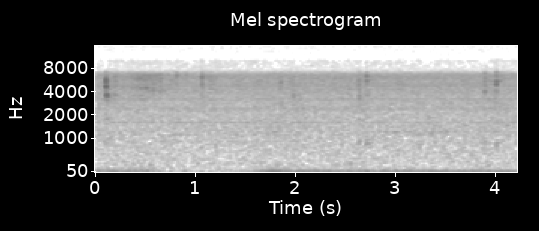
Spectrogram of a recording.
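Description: Near silence, broken by a few faint computer-mouse clicks.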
